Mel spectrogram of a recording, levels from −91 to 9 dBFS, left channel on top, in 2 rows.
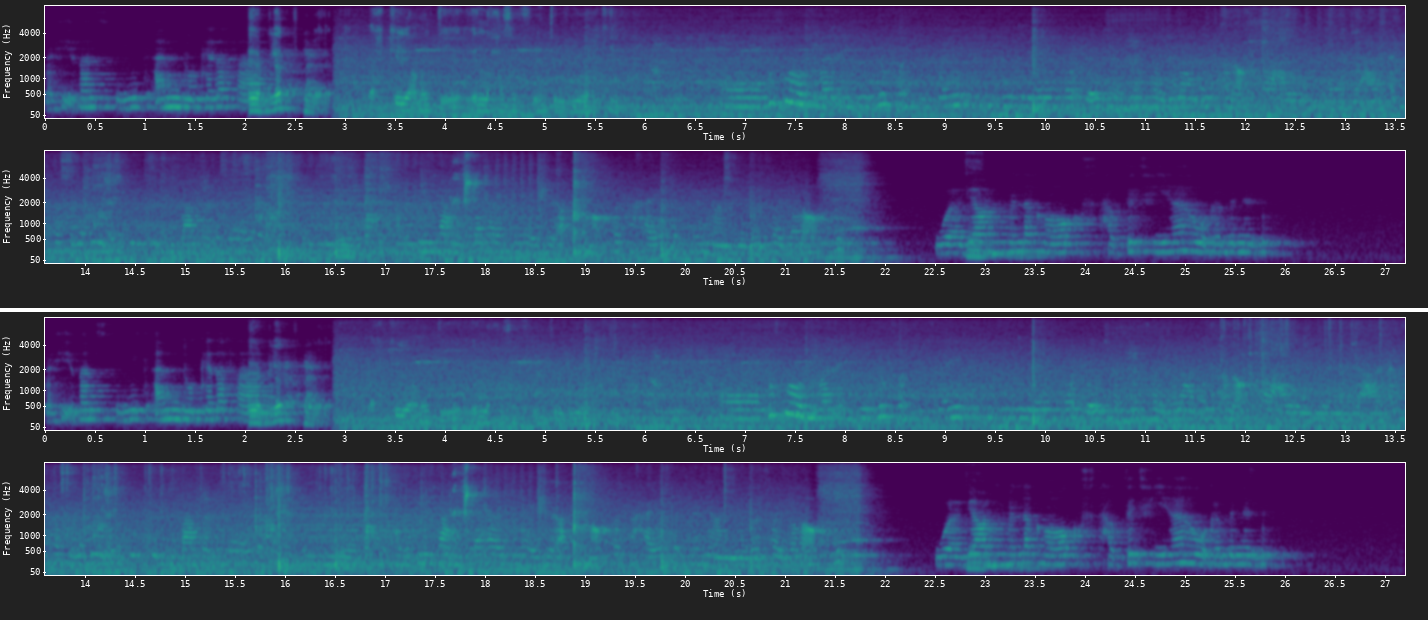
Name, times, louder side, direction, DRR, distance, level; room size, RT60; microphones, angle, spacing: voice 1, 0.0-2.7 6.7-15.3 16.2-21.6 22.5-25.8, right 2 dB, 55° right, 1.9 m, -42 dB
voice 2, 2.0-2.9 3.2-5.8 16.5-16.7 22.8-23.0, left 3 dB, 35° left, 0.5 m, -40 dB
sound 1, 2.9-21.3, right 1 dB, 20° right, 1.0 m, -41 dB
sound 2, 10.6-18.6, equal, 5° left, 0.7 m, -53 dB
sound 3, 11.5-21.8, right 3 dB, 35° right, 1.5 m, -48 dB
14.0 x 6.9 x 7.5 m
head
